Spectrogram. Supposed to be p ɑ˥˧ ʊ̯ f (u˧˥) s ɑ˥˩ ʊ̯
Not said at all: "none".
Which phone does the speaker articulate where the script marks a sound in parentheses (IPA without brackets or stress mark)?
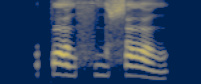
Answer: u˥˧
